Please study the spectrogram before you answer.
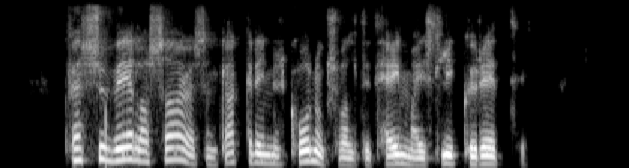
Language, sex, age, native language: Icelandic, male, 20-29, Icelandic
